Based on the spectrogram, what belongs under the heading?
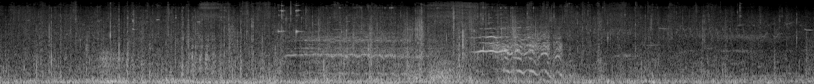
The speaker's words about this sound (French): il ne restait plus qu'à nous faire arriver, nous, des chevaux de course. Tiens, voilà les autres.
